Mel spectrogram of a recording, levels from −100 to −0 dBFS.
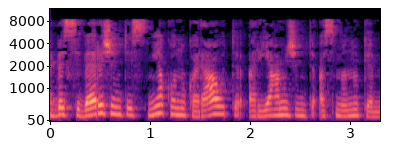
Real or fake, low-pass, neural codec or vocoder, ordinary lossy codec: real; 10.8 kHz; none; MP3, 32 kbps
